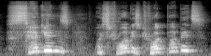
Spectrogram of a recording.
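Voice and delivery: hammed-up disbelief; shocked villain. Villain hearing his men lost, mock shrieking disbelief.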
